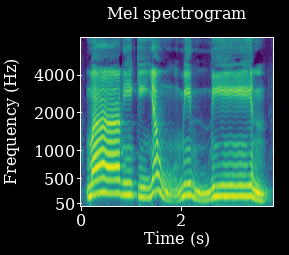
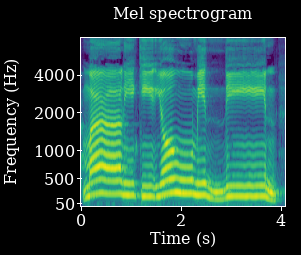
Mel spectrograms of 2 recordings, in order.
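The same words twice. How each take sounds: First: The 'aw' sound is cut off abruptly. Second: The 'aw' sound becomes a plain 'o'. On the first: "dia dihantakan maliki yau, itu kurang tepatnya" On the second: "maliki yo, jadi ke o"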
